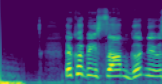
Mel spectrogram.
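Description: A woman speaks clearly and calmly into a microphone, close by.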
